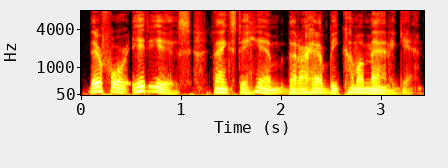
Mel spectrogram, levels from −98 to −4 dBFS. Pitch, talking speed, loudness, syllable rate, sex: 115 Hz, 225 wpm, -18 LUFS, 6.3 syllables/s, male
